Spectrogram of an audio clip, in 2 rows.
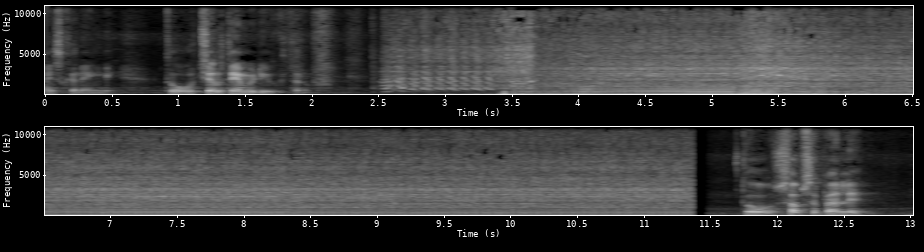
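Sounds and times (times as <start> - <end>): car engine revving and idling: 3.2 - 11.4.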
